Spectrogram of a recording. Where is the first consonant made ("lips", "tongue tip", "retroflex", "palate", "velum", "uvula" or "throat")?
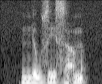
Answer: palate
